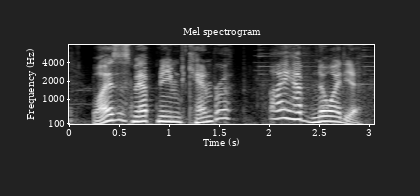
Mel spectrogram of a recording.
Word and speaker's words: Canberra: All I know is that the Aussies told me to pronounce it as Canra instead of Canberra.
